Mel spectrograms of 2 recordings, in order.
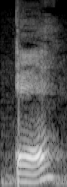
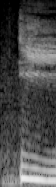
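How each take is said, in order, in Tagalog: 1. Ang letra ay binibigkas nang may maikling tunog ng patinig. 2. Ang letra ay binibigkas nang may mahabang tunog ng patinig. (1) "Sa English short vowels, ganito ang bigkas" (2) "Ang long vowels sa English, ganito ang bigkas"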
